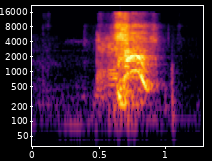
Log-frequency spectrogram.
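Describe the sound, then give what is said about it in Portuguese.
A single sharp sneeze bursts out, rising quickly and fading within half a second, with no talking over it. “Saúde.”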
